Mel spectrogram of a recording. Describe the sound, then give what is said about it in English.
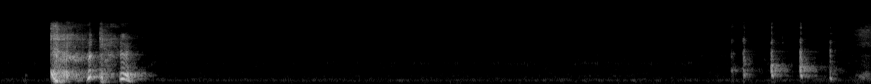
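A harsh burst of coughing at the start, then a quiet stretch with a low steady hum, followed by another cluster of short, sharp coughs near the end. “your cough.”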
